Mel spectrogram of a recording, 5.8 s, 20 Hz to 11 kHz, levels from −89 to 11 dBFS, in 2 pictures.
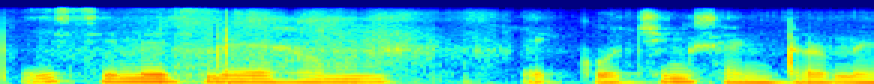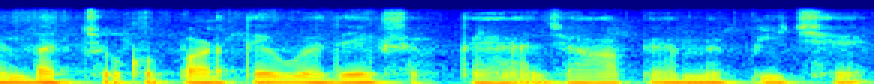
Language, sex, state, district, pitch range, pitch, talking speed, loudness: Hindi, male, Bihar, Patna, 110-125 Hz, 110 Hz, 185 wpm, -19 LUFS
